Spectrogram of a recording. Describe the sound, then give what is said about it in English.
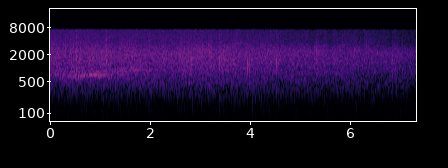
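A church audience claps hands together in sustained, dense applause that stays steady and loud throughout, with no talking over it. “Is it a blessing? Then show it with a hand clap unto Jesus.”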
